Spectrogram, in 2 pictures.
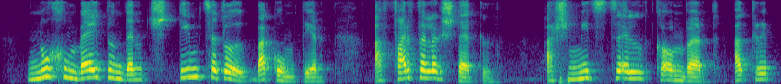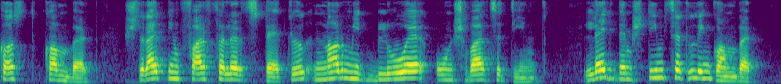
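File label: Yiddish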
